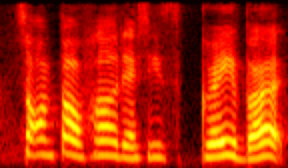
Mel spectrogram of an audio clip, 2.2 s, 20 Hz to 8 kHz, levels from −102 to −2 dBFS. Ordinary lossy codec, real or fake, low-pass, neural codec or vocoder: none; fake; none; codec, 16 kHz, 1.1 kbps, Voila-Tokenizer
